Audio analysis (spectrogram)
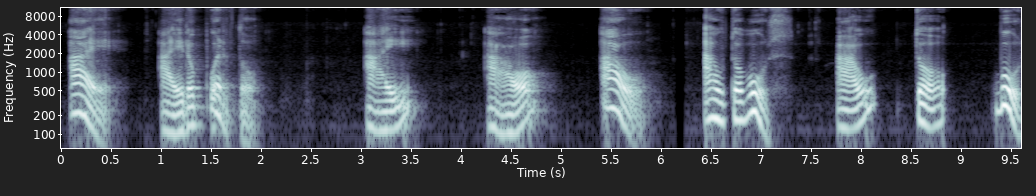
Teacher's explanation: when blending the sound of two vowels, each vowel maintains their own sound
